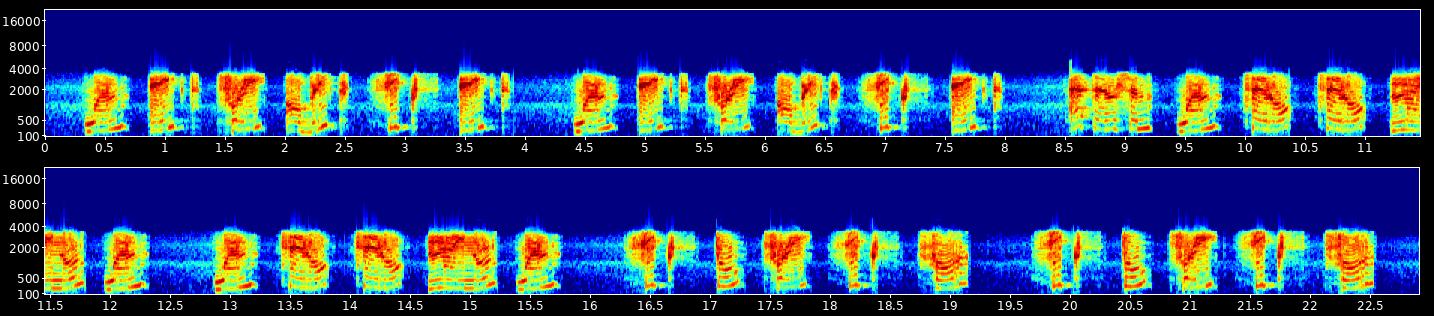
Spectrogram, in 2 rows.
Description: Added samples of a 100 Bd / 625 Hz FSK waveform used by Polish intelligence for one-way broadcasts via HF.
